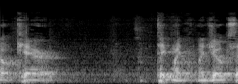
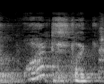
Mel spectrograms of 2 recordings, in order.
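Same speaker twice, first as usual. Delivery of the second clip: shocked what; 11 semitones higher than usual. Retold or imitated. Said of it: "he goes".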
